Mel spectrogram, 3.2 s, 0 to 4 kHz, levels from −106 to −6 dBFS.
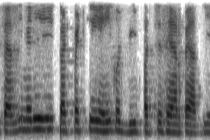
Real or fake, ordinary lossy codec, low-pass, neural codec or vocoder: real; AAC, 24 kbps; 3.6 kHz; none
